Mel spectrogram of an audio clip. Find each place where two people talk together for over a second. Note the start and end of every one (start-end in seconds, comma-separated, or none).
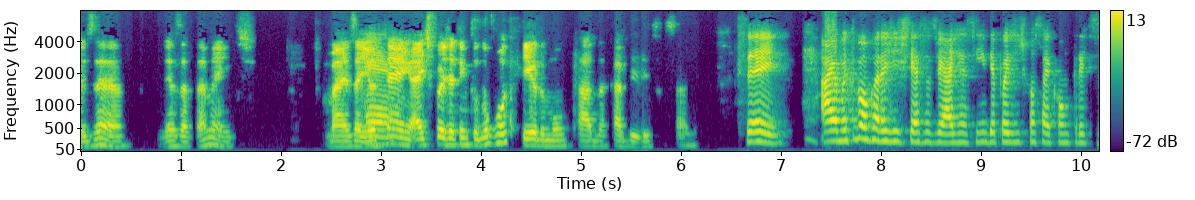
none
